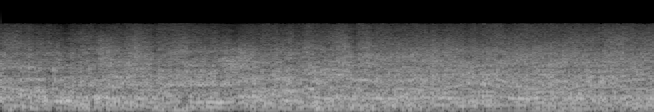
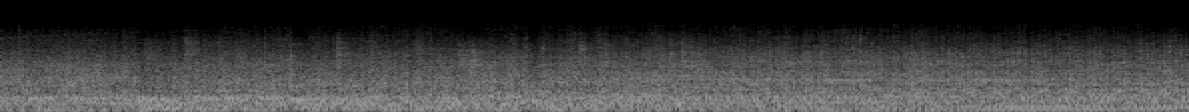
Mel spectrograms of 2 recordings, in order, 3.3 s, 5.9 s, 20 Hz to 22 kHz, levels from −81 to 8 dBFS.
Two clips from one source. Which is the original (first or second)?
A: second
